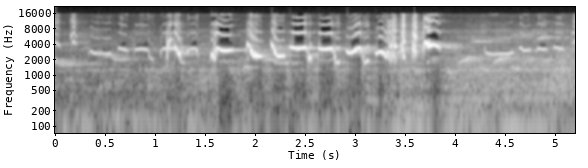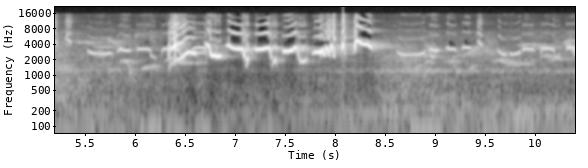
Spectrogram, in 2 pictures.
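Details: Oriental magpie-robin song used to bait other birds into answering: two long bursts of rapid, clipped whistled notes repeated about four per second, separated by a soft noisy pause.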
